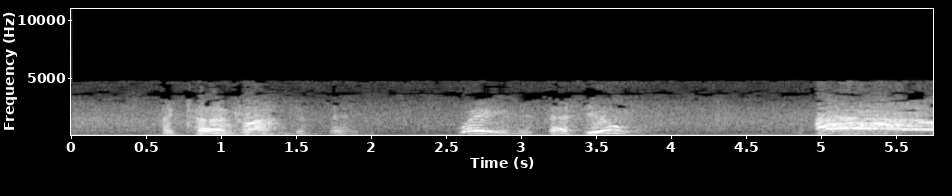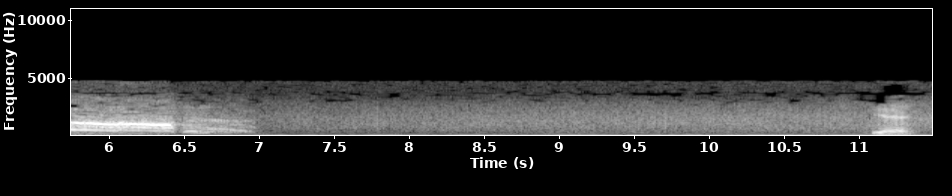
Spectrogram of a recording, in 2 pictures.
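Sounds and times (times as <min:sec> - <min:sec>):
low hum: 0:00.0 - 0:11.4
speech: 0:00.6 - 0:03.9, 0:04.9 - 0:05.7, 0:11.1 - 0:11.4
woman screaming: 0:05.0 - 0:07.0.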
